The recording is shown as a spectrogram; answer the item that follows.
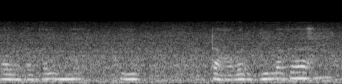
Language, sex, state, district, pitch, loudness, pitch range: Hindi, female, Uttar Pradesh, Lucknow, 240 Hz, -15 LUFS, 230-250 Hz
